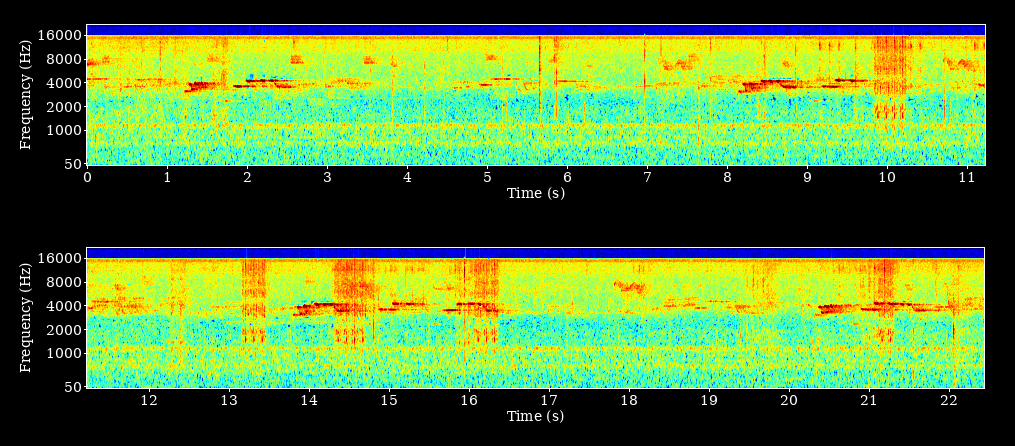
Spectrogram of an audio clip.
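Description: Woodland ambience: a songbird sings a short high phrase about every six seconds over a steady faint hum. A few brief noisy rasps come near the middle.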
